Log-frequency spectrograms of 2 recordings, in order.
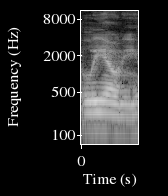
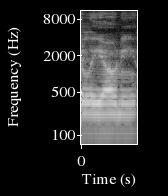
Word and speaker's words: Leone: I'm not sure how you pronounce it. I say Leone, like Sergio Leone. That's just me. But so I'll say Sergio Leone because that's how I hear most people say it.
